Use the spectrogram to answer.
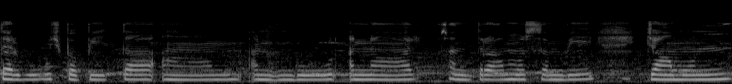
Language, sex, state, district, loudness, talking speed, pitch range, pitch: Hindi, female, Uttar Pradesh, Jalaun, -34 LUFS, 75 wpm, 220-230 Hz, 225 Hz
